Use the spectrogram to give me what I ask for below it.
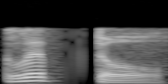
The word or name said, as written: Glyptal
